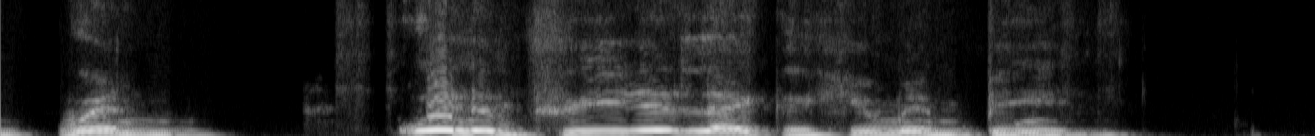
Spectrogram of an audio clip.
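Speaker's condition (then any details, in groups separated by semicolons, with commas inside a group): Cerebral palsy; somewhat slurred speech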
